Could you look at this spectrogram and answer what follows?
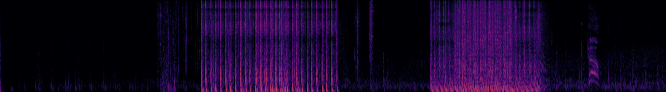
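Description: Automatic gunfire in the mobile battle-royale game PUBG Mobile, two loud, dense bursts of rapid shots separated by quieter stretches of footsteps and movement.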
